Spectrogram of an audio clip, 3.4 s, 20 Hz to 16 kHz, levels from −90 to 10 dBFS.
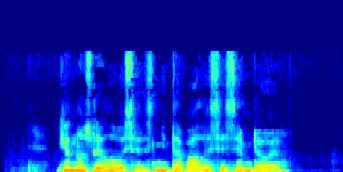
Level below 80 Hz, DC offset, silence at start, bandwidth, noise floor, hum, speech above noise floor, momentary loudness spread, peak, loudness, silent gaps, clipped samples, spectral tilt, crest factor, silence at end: -68 dBFS; under 0.1%; 0.55 s; 11.5 kHz; -55 dBFS; none; 31 dB; 7 LU; -10 dBFS; -25 LUFS; none; under 0.1%; -6 dB/octave; 16 dB; 0.55 s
